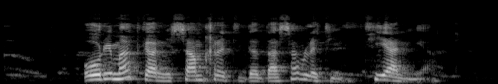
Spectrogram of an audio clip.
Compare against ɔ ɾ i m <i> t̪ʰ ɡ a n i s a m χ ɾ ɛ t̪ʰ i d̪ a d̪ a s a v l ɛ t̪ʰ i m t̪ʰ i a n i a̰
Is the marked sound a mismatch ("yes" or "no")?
yes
